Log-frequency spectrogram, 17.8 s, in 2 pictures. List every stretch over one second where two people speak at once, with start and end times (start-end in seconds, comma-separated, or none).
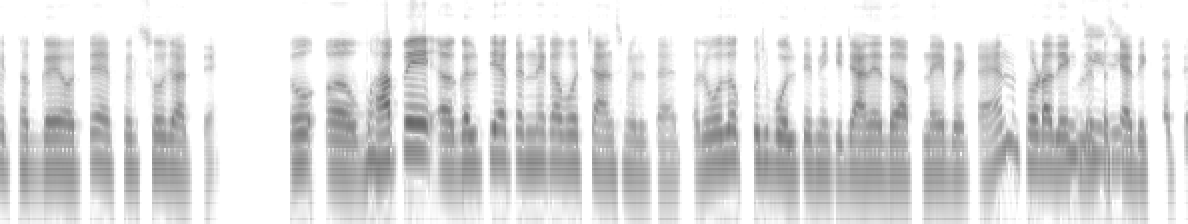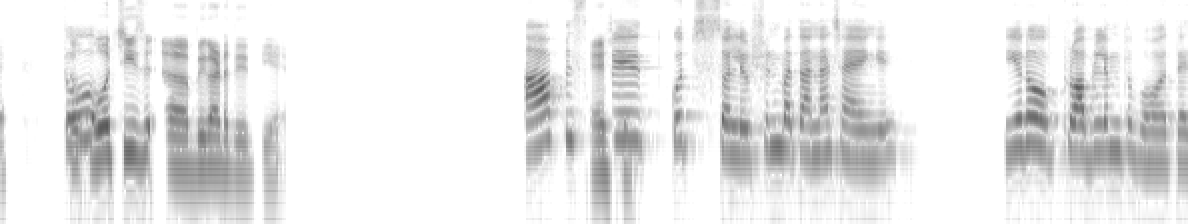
none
